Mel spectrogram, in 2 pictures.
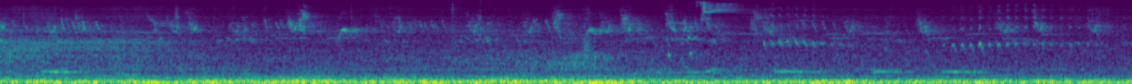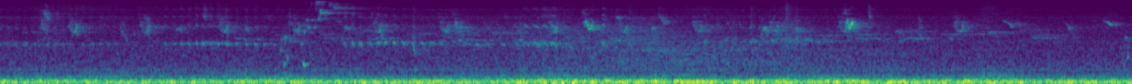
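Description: Small birds chirping and calling throughout over a steady low rumble. A mourning dove's low, soft coos come about a second in and again from about eight to twelve seconds in.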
